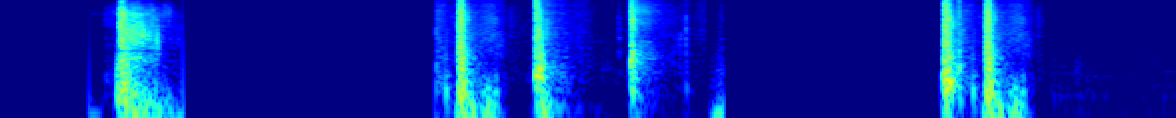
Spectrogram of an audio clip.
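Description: Punch and hit sound effects for a staged fight: about five sharp whacks, each a low thump with a crack on top. One comes under a second in, three follow in quick succession from about two seconds in, and a last one lands near the end, with silence between them.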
